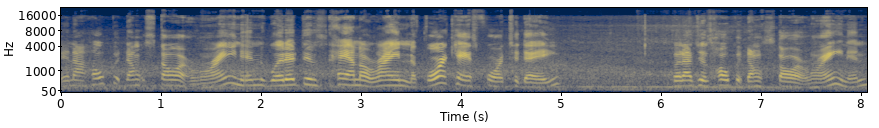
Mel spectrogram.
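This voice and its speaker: Over noticeable background noise, a woman with a Southern US accent speaks at a moderate pace, her fairly high voice full of lively intonation. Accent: country Southern. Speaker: small business owner livestreaming sales. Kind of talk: casual livestream chat. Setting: outdoors at a sales stand.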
